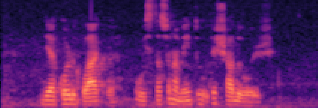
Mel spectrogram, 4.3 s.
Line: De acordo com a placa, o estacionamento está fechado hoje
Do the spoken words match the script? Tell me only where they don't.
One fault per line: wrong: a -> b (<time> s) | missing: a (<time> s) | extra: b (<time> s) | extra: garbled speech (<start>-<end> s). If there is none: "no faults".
missing: com (1.0 s)
missing: está (2.8 s)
